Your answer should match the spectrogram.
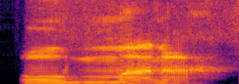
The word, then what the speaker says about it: Obmana: Looks like Obama, but it's not Obama. Obmana.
